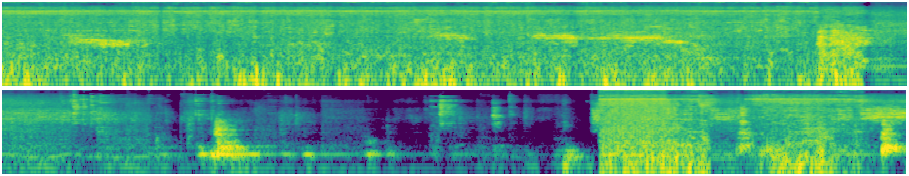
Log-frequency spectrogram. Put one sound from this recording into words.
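An electric chipping hammer rattles loudly against a wall.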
